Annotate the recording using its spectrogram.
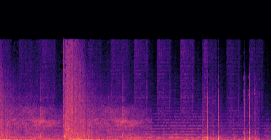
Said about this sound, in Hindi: गोलीबारी करते दिख रहे हैं।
